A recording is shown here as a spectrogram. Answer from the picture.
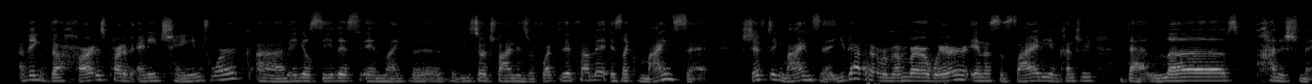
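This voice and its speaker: Speaking at a moderate pace, a woman with a fairly low voice uses lively intonation. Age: 30s. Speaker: education company founder. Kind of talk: casual chat.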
